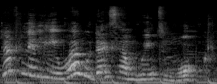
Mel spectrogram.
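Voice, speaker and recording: A woman's voice: high-pitched, fast, faint music behind. A young woman from Ghana, a guest, chatting playfully in a living room. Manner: playful, animated. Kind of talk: casual chat.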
